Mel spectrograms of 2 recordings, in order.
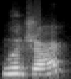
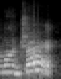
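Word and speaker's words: magyar: Is it insulting to your to your culture for me to ask that uh pronounce uh mudar? Oh, mudjar.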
